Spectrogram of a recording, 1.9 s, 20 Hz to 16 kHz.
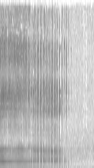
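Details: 6-year-old female cat, one month of snoring-like noise from the throat area, mostly at rest or asleep, at the top of inhaling, often mouth breathing; no improvement after 3 weeks of antibiotics: one rough vibrating snore-like breath, stertor.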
